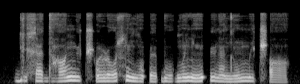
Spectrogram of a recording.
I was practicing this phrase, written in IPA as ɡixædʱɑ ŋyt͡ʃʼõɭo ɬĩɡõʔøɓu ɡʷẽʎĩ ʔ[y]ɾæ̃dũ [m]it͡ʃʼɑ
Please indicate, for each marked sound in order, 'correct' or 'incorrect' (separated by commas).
correct, correct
